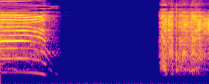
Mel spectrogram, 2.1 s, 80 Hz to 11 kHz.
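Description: A high-pitched, sped-up cartoon voice yells and falls in pitch as it cuts off about half a second in. It plays through a handheld console's small tinny speaker. About 1.6 s in comes a harsh, noisy burst lasting about a second.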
